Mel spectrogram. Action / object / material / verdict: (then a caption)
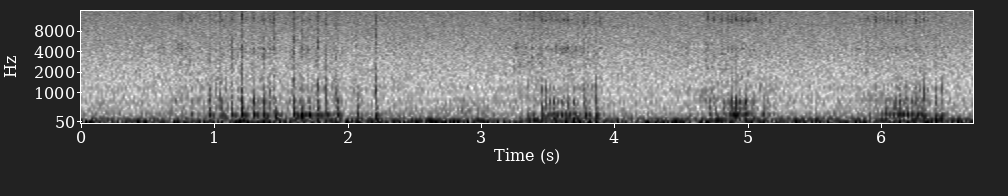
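scrape / plastic-pin hairbrush / plastic / none. Fingers with short nails drag across the plastic pins of a hairbrush lying bristles-up, making a quiet, continuous strumming flutter. The flutter comes in several repeated passes over a steady low rumble.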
